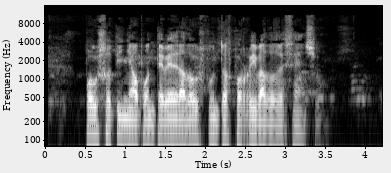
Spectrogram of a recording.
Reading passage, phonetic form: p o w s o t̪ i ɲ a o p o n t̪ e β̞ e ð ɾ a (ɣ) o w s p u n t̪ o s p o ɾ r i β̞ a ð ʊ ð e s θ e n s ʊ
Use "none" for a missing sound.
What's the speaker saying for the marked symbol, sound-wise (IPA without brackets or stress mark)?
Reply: ð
